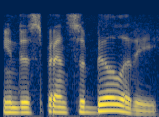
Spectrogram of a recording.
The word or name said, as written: indispensability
